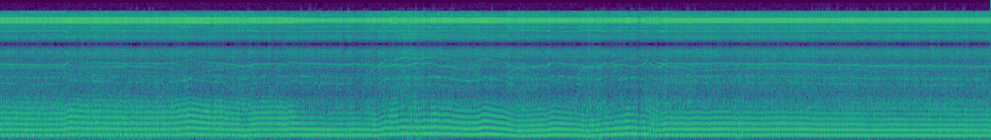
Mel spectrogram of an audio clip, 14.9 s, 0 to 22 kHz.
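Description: Buzzy motor tone near 180 Hz wavering and bending with throttle changes, rough edge over it; one motor has a worn bearing.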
